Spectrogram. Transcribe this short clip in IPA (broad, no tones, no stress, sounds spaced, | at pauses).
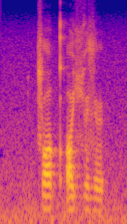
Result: c ɔ qʼ ɔ ç ʏ z ʏ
